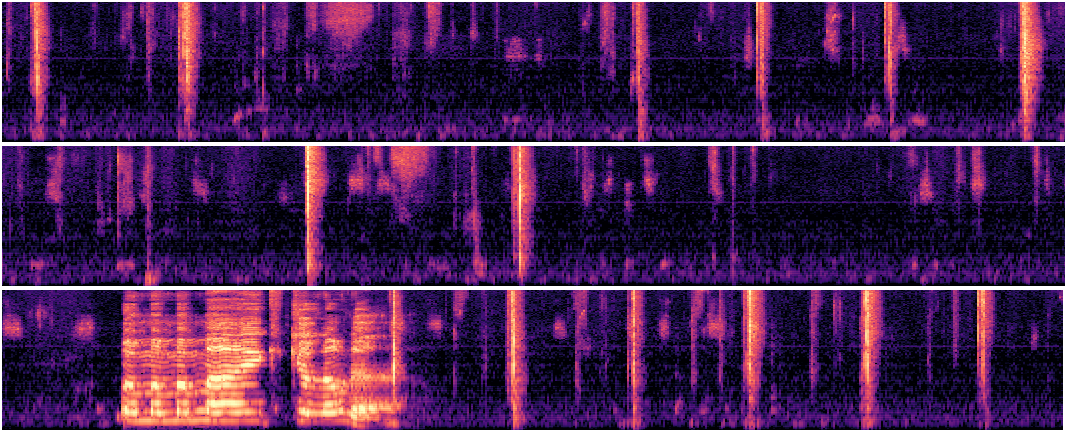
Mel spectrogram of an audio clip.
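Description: Plastic card cases click and tap as they are handled.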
